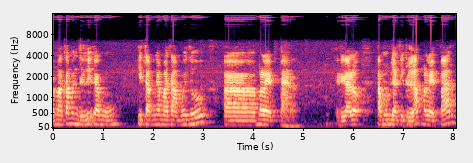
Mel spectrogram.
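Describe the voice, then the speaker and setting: A man teaching biology to a class, quizzing students with quick call-and-response questions in a casual manner. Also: on the high side. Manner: casual, with Javanese slang words. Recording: echoey, dull lo-fi classroom audio.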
